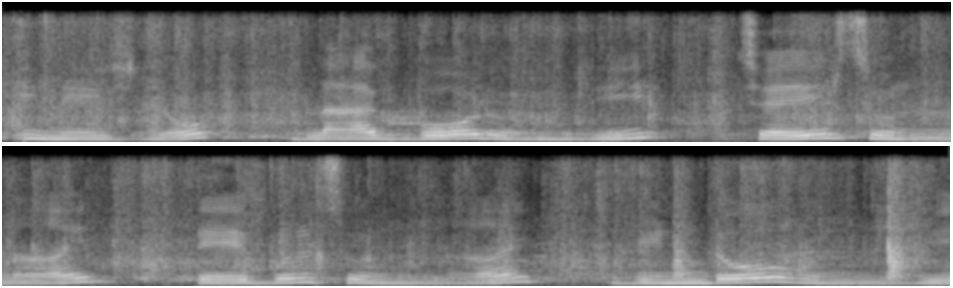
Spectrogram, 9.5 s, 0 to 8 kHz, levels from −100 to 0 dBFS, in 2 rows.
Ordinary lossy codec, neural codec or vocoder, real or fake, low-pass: none; none; real; 7.2 kHz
